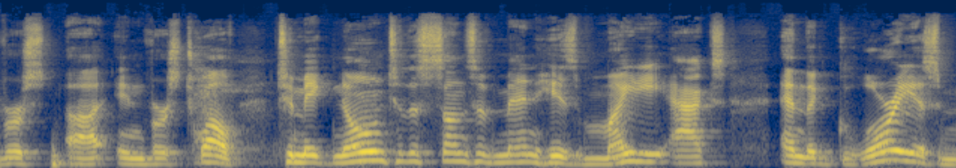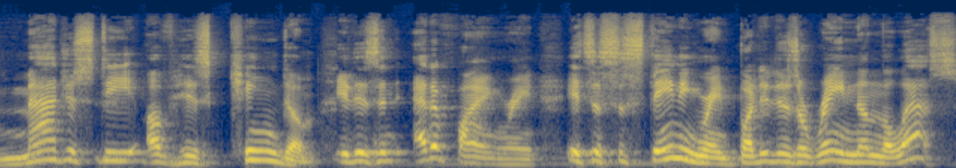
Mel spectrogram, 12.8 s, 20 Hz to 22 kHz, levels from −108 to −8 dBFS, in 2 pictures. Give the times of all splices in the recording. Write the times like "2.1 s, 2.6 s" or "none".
8.6 s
